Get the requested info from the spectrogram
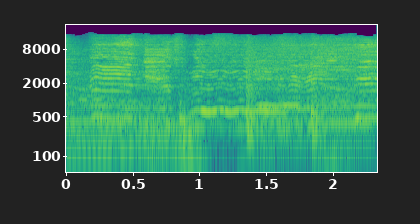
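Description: A women's gospel praise team singing together into microphones, with instrumental band backing.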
